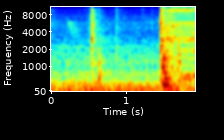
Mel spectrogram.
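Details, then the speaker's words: SN95 Mustang competition drift build first start attempt: original fuel pump had 12 volts but did not work, so spare pump plugged in; silence, then an electric whir spinning up to a steady high hum; spare pump works normally, original bad. "Oh, yeah. I don't want to run it dry, but you guys heard that. It It fired right up."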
